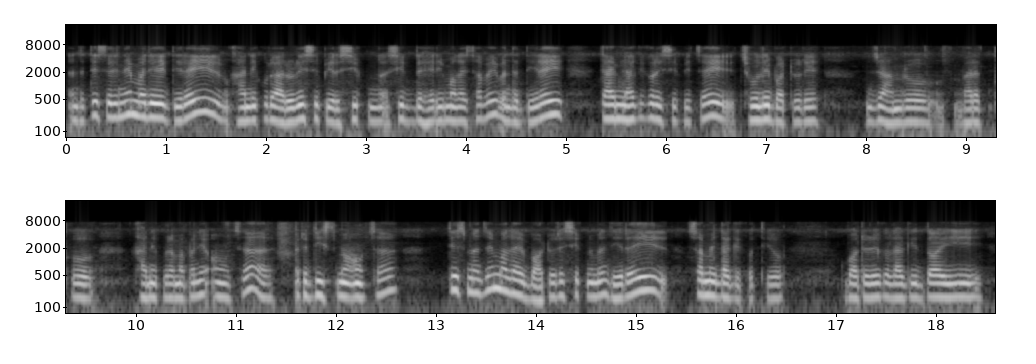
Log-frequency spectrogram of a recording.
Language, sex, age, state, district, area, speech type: Nepali, female, 30-45, West Bengal, Darjeeling, rural, spontaneous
